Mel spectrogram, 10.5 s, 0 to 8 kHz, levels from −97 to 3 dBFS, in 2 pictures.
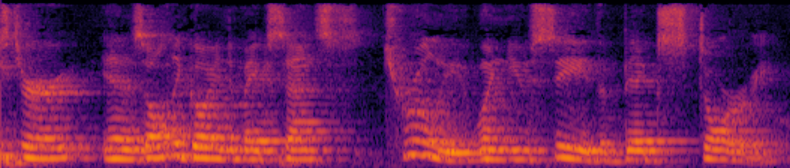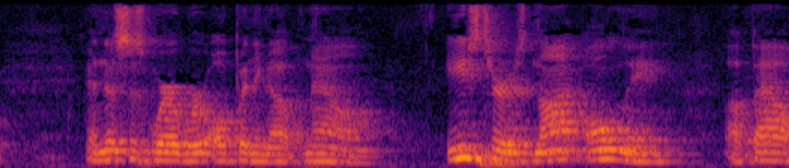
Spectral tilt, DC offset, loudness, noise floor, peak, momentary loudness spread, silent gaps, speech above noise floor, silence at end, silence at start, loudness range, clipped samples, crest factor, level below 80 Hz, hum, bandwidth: -5.5 dB/octave; under 0.1%; -31 LUFS; -61 dBFS; -14 dBFS; 14 LU; none; 30 dB; 0 s; 0 s; 4 LU; under 0.1%; 18 dB; -60 dBFS; none; 7.6 kHz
